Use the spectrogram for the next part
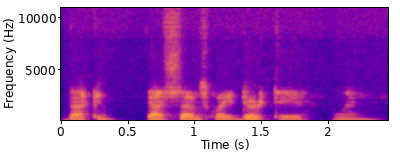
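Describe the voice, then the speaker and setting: A Scottish man hosting a casual livestream, chatting with viewers and answering their comments in a relaxed, meandering way. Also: medium pitch, a little slow, breathy edge. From Scotland. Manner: chatty, relaxed, with hesitant restarts. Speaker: livestream host.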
